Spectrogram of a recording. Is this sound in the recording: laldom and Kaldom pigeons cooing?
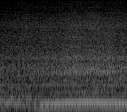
no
